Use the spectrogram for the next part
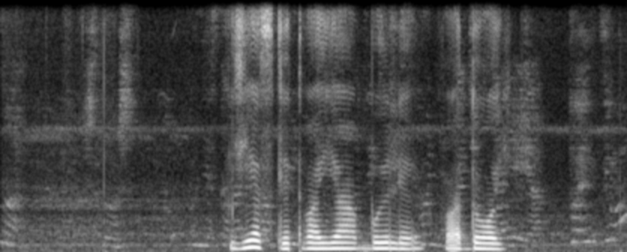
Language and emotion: Russian, neutral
